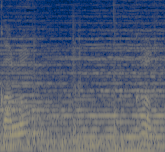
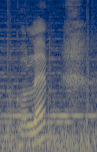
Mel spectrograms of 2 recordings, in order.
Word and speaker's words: Golem: is here with her companion who is a golum golum Golem yeah Golem and um as I leave this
